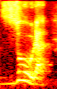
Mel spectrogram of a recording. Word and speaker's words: zura: Esa D junto a la Z es como una Z más marcada, zura.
